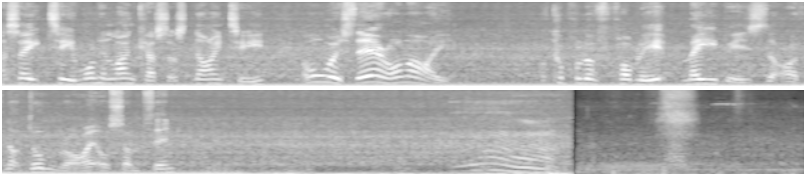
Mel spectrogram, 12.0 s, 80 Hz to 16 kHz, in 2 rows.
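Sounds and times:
diesel engine droning: 0:00.0 - 0:12.0
drawn-out voice sound: 0:09.4 - 0:10.3.

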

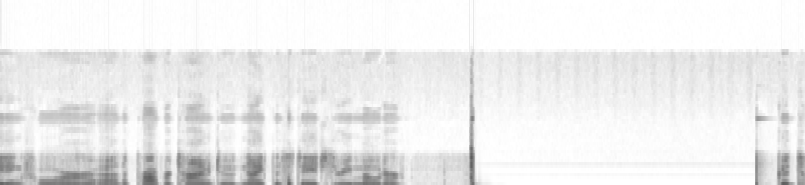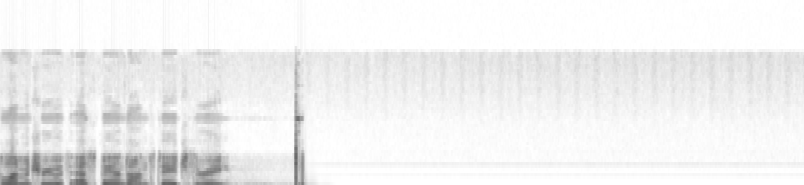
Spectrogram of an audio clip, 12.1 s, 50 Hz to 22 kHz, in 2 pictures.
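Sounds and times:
sharp click: 0:08.2 - 0:08.5.

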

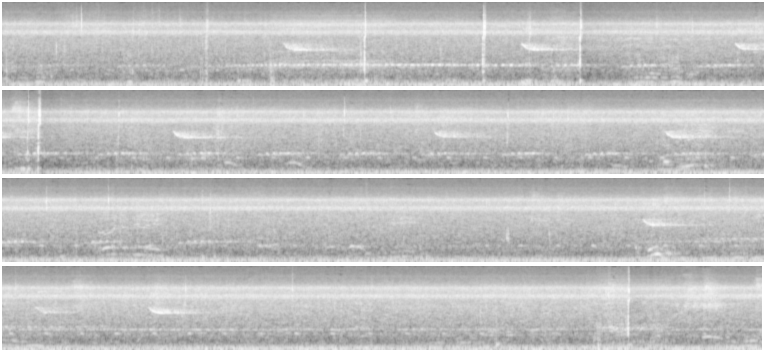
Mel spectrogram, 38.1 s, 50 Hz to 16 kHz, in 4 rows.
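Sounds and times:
insects droning: 0:00.0 - 0:38.0.

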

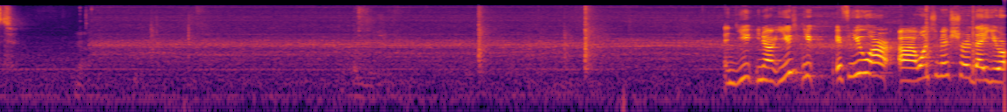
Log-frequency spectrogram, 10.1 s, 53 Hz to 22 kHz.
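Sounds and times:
air pump humming: 0:00.8 - 0:10.0.

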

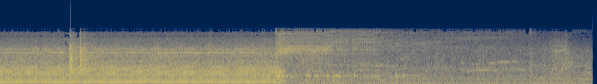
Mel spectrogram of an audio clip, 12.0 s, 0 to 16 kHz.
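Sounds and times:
espresso machine hiss: 0:05.5 - 0:10.6.

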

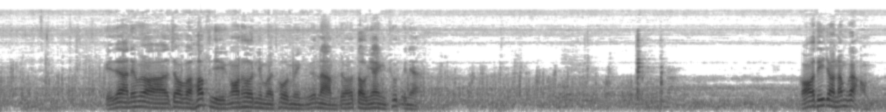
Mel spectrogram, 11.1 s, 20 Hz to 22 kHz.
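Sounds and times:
water boiling in a pot: 0:00.0 - 0:11.0.

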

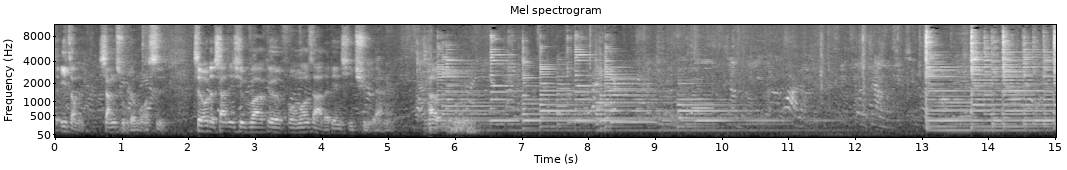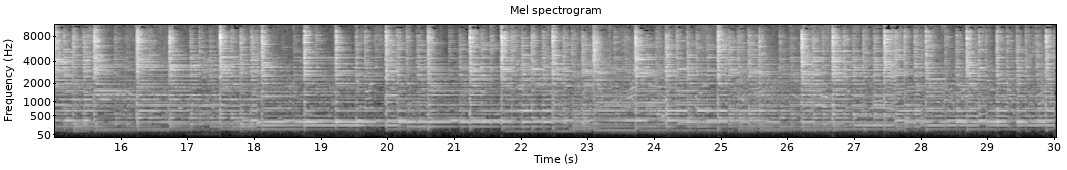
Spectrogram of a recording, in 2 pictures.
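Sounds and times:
acoustic guitar playing: 0:05.4 - 0:30.0.

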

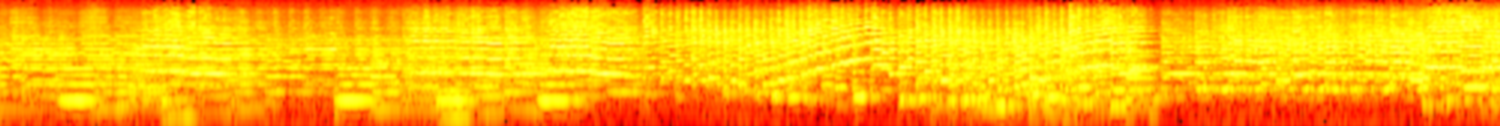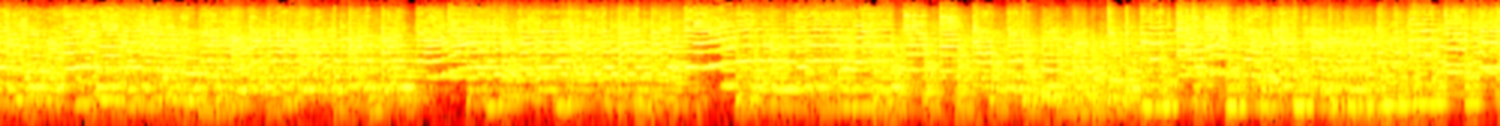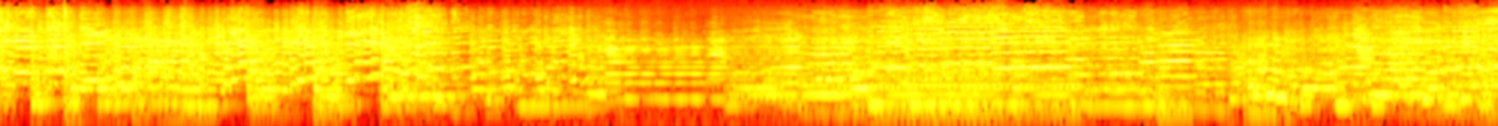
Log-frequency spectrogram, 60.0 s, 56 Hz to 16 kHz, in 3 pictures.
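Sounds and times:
string trio playing classical piece: 0:00.0 - 0:59.9.

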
